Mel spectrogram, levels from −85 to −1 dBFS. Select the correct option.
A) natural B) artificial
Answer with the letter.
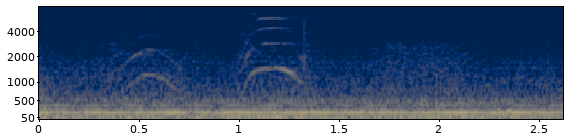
B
